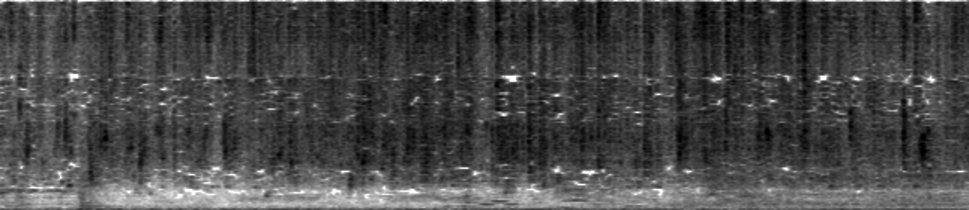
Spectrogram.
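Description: Tap water running steadily from an outdoor faucet, splashing onto a dog being washed beneath it and onto the wet concrete floor.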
